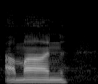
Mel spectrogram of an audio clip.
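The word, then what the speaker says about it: aman (אמן): And depending how the vowels show up, the way it's conjugated, here it would be pronounced aman, but it is the same word we hear, amen. That is not an English word.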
